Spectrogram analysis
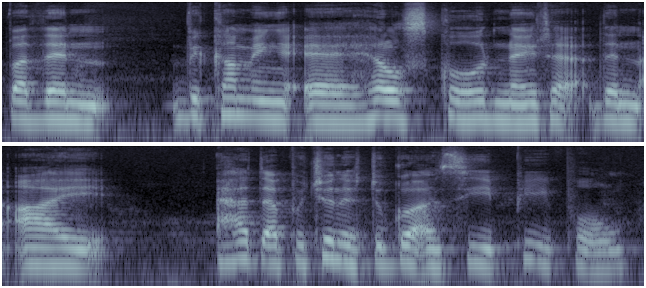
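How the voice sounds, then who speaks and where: Woman, 40s, lowish pitch; earnest interviewee, halting delivery. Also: steady tone, darkish tone. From Somalia. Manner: earnest, halting, many fillers and restarts. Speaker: local election candidate. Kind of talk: interview, personal story.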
